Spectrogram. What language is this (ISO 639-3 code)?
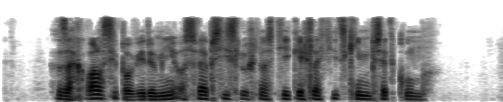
ces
